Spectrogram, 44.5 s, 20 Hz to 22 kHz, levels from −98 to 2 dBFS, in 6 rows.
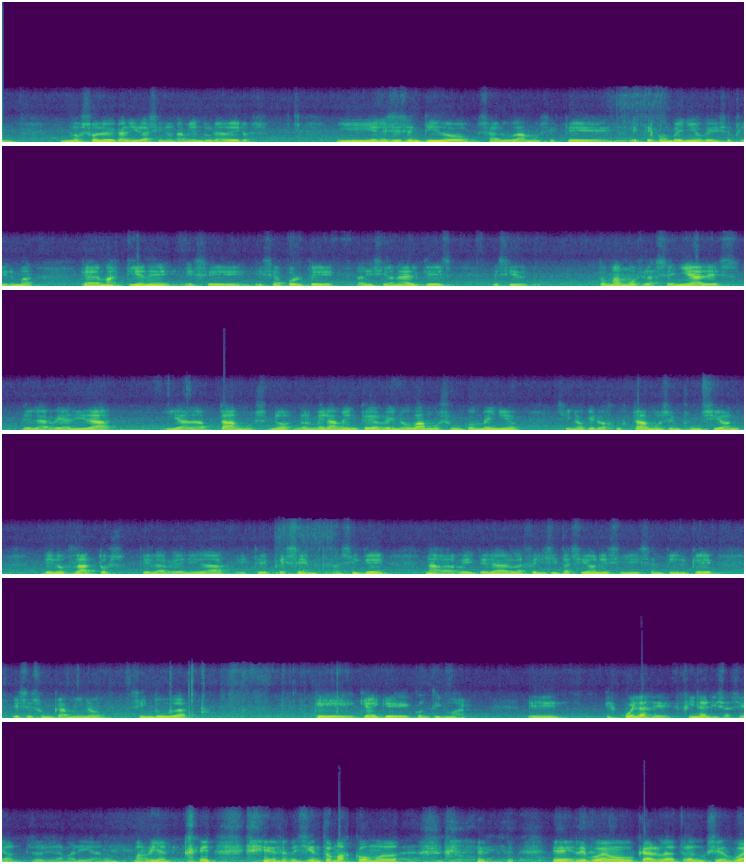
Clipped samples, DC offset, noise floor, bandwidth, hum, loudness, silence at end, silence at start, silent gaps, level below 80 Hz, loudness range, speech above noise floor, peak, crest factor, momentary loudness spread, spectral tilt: under 0.1%; under 0.1%; -42 dBFS; 7.8 kHz; none; -17 LUFS; 0 s; 0 s; none; -48 dBFS; 4 LU; 25 dB; 0 dBFS; 16 dB; 13 LU; -9 dB/octave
